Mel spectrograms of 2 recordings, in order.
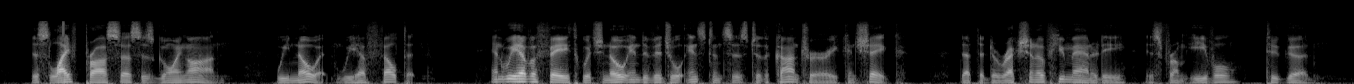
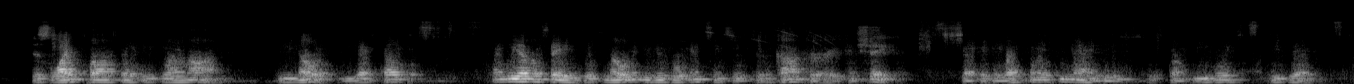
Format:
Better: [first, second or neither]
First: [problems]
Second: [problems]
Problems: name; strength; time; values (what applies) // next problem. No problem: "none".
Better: first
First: none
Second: noise reduction (neural separator model SepFormer DNS4)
